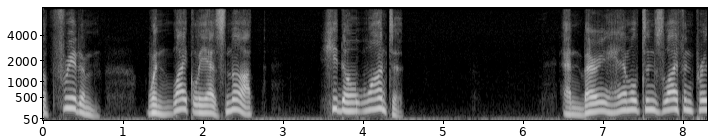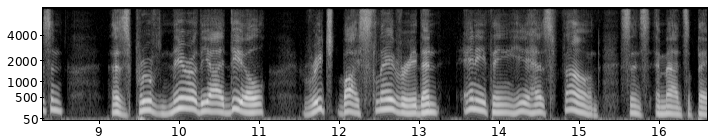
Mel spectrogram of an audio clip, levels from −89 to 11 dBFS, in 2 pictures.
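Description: At 1.56 to 1.64 s the speech breaks with a burst of packet loss. About 60 ms of audio never arrived in time, and the receiver bridged the hole by extending the last sound for roughly 62 ms while lowering its level, so a held buzz or fading hiss replaces it. The speech then picks up further along, with that stretch simply absent.

Three shorter gaps follow, each a short concealed packet loss: at 3.86 to 3.92 s (about 40 ms missing, 41 ms synthesised), at 6.20 to 6.24 s (about 20 ms missing, 16 ms filled), and at 15.12 to 15.16 s (about 20 ms missing, 26 ms filled). In each, the decoder continued the preceding sound and crossfaded back into the real stream, leaving a brief smear or wobble where a quick consonant may drop out. Throughout, the call codec's band limit leaves nothing above 8 kHz, which fits G.722 at 64 kbps.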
